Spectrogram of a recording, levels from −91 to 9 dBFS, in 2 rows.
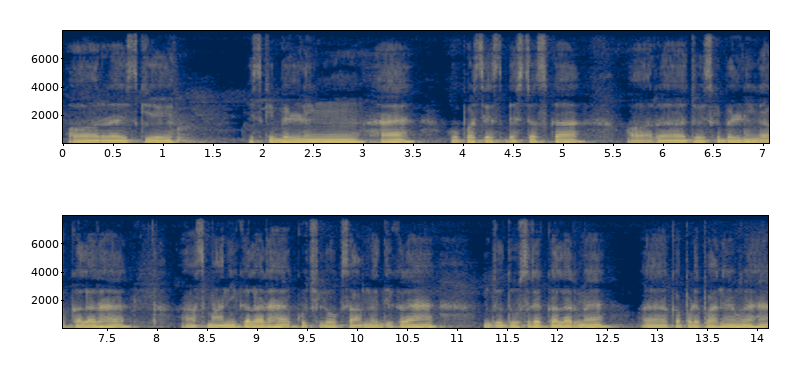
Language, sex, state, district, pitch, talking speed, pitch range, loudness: Hindi, male, Bihar, Gopalganj, 115 Hz, 145 wpm, 105-120 Hz, -16 LUFS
